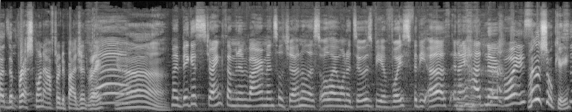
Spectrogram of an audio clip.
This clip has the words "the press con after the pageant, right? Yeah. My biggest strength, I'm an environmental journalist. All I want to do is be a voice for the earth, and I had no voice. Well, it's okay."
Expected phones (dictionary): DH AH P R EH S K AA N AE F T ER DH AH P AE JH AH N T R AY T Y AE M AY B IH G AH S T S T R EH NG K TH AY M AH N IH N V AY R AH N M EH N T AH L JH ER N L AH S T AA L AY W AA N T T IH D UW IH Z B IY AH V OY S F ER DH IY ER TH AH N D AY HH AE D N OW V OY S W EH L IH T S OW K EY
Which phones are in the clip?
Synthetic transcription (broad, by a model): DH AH P R EH S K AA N AE F T ER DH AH P AE JH AH N T R AY T Y AE M AY B IH G AH S T S T R EH NG K TH AY M AH N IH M V AY R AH N M EH N T L JH ER N L AH S T AA L AY W AA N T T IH D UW IH Z B IY AH V OY S F ER DH IY ER TH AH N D AY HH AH D N OW V OY S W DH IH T S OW K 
